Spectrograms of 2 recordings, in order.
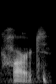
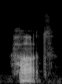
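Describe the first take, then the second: First: It is said with a stronger American R. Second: It is said with a weak, non-rolled R.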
